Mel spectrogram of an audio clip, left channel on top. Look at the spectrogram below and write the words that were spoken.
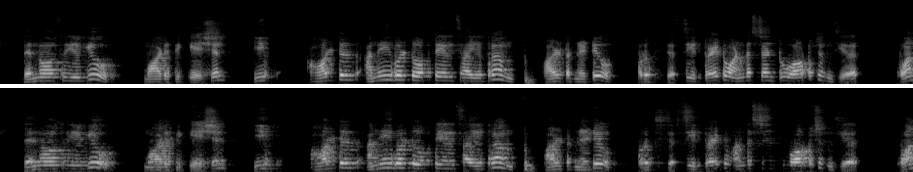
then also you give modification. If auditor is unable to obtain SAI from alternative procedure. See, try to understand two options here.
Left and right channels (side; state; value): both; normal; correlation 0.35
